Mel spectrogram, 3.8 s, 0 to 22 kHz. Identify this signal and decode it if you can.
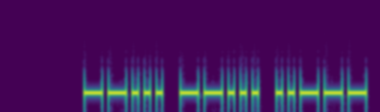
Morse code, heard as a keyed tone, about 20 wpm, 700 Hz. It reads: 772
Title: Numbers - 3-Digit 20wpm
